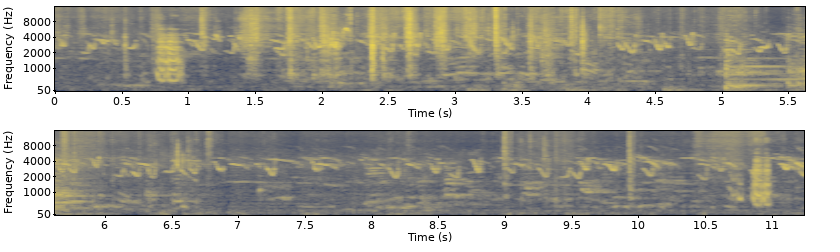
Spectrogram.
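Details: At feeding time a grey francolin hen and her five chicks: noisy clattering and scuffling first, then the chicks' thin, falling chirps repeated rapidly and overlapping through the rest.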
